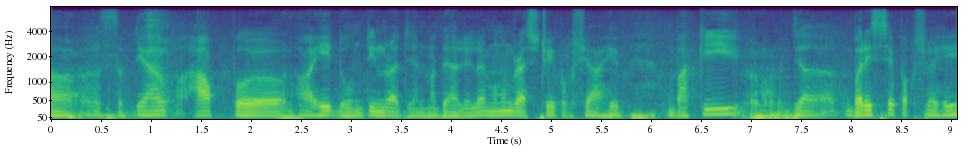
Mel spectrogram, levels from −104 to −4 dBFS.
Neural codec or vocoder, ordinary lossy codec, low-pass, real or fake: codec, 16 kHz, 1 kbps, X-Codec, HuBERT features, trained on LibriSpeech; none; 7.2 kHz; fake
